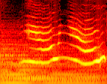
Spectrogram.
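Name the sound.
cat meowing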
